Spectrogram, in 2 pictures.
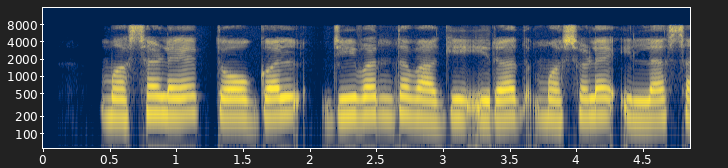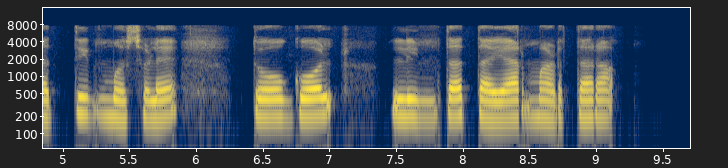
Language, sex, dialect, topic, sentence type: Kannada, female, Northeastern, agriculture, statement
